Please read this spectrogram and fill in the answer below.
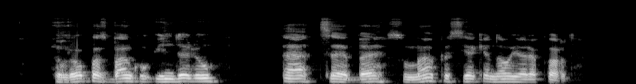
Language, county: Lithuanian, Vilnius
